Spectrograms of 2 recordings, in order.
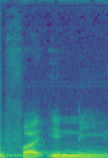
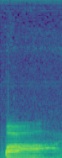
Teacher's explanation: makharijul huruf fa agak sedikit hembusan, fa bukan pa gitu kan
